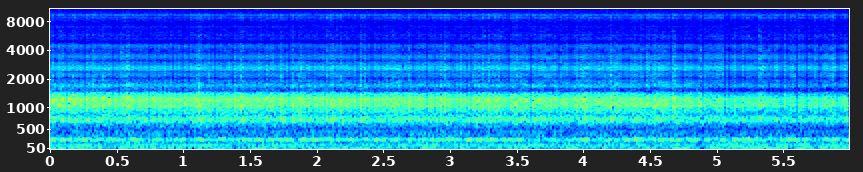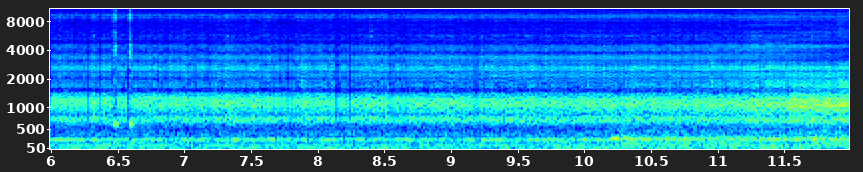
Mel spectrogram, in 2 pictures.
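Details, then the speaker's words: New Seagate Expansion 12TB external drive (internal Seagate Exos X16 12TB, made 2020/08), mic held close during quick scan error test: steady whirring hum with uneven fluttery chatter, only during read/write; abnormal noise, cause unclear. "读写的时候会有声音，但是如果没有读写的时候不会。然后最好玩的是，如果我是 run error check speed test 的时候啊，那个声音超级明显。"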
